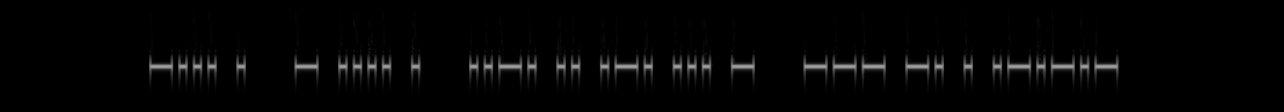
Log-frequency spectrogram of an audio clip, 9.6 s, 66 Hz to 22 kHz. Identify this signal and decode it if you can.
Morse code, heard as a keyed tone, about 22 wpm, 700 Hz. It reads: BE THE FIRST ONE.
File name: practice / 22wpm / Sentences with 2-Word Phrases - 22wpm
